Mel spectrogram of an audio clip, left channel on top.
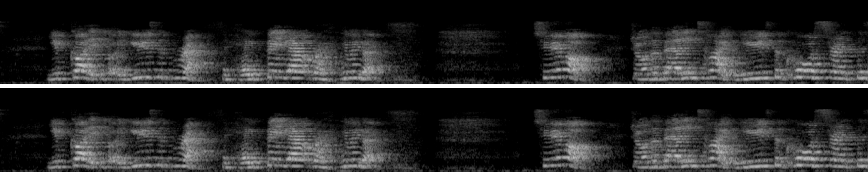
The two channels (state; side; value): normal; both; correlation 0.96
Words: You've got it. You've got to use the breath. Okay, big out breath. Here we go. 2 more. Draw the belly tight. Use the core strength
